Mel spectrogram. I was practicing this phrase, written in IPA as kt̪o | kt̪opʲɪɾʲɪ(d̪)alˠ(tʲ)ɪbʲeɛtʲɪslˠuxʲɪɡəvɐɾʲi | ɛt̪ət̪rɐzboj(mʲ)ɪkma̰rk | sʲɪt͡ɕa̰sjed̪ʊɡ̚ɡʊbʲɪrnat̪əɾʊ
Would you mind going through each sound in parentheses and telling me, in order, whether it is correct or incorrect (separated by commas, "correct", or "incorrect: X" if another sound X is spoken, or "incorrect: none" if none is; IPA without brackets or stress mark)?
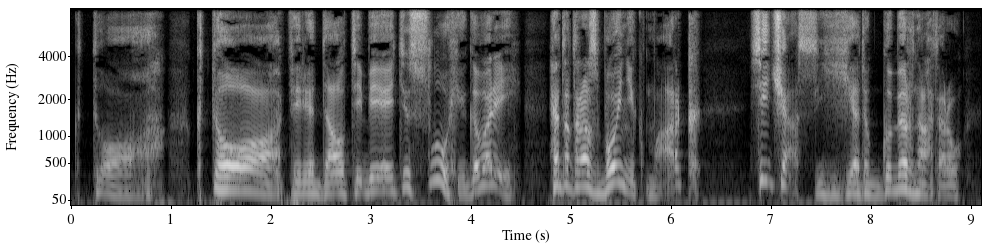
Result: correct, correct, incorrect: nʲ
